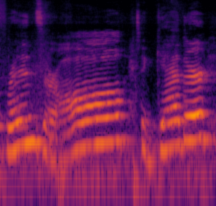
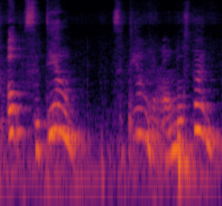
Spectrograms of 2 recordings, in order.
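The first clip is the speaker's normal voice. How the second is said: soft aside; 2 semitones higher, 7 dB quieter, faster than usual. Real, not acted. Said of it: "reader to fidgety child".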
